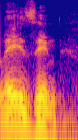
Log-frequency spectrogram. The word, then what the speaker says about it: liaison: It is called lays in. So lays in, say two sounds, a noun, 3 syllable, lays in.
